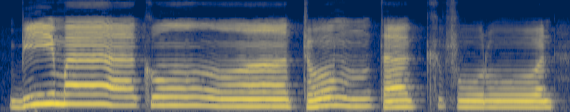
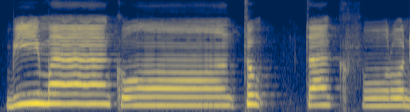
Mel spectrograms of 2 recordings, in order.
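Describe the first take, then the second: First: The 'm' of kuntum is clear and plain. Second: The 'm' of kuntum is cut off abruptly. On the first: The speaker calls it right. "Yang betul" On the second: The speaker calls it wrong. "itu salah"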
